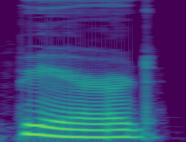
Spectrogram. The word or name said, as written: beard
